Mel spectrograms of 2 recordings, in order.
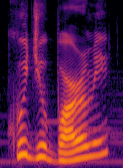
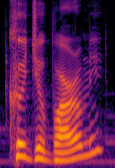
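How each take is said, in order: No difference in how they are said.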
